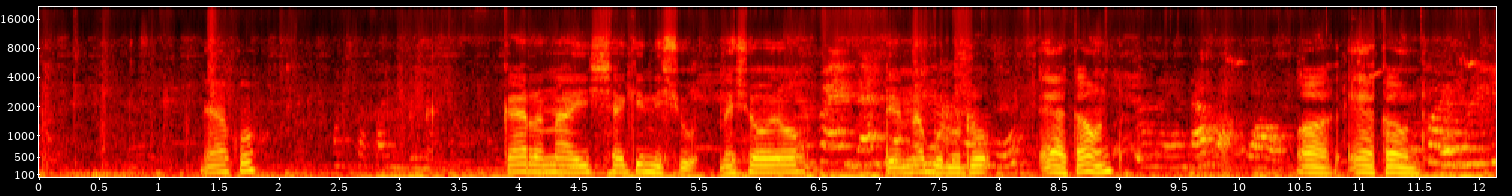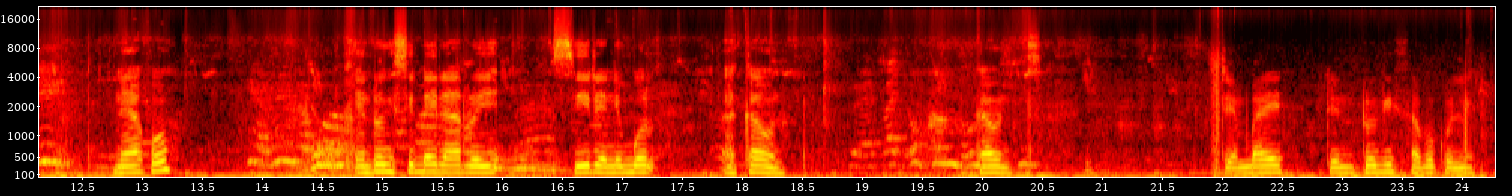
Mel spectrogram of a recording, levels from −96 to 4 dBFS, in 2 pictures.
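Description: Speech, heavily coded from start to finish. The top end sounds grainy and breathy, with noise replacing fine detail. The likely cause is low-bitrate Bluetooth LC3 compression.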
